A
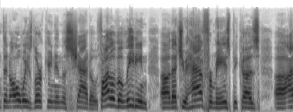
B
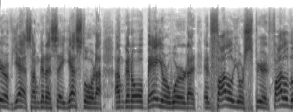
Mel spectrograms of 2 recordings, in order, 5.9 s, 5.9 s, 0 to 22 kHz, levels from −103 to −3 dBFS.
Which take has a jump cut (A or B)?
A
